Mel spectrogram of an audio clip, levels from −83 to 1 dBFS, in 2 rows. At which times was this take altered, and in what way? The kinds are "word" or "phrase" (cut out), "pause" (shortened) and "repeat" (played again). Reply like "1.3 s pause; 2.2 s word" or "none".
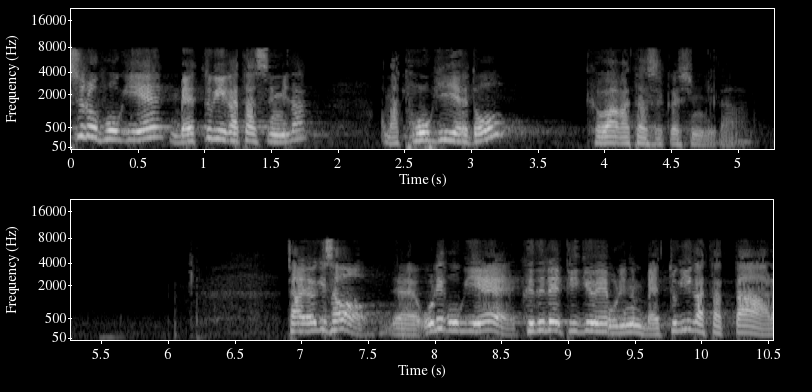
2.5 s word; 8.1 s word; 9.3 s word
